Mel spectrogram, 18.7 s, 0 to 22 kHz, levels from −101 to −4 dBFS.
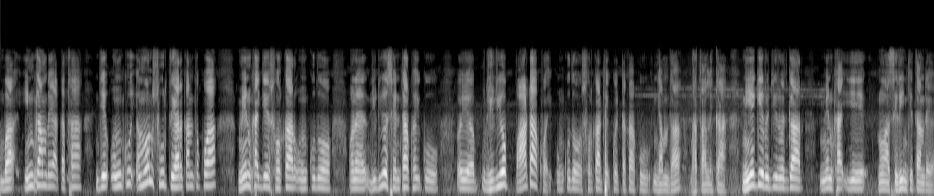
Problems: none marked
